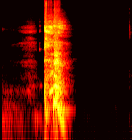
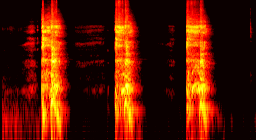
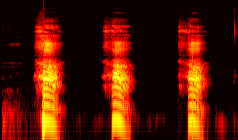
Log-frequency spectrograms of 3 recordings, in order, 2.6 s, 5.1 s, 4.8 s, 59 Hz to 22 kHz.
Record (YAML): cough_length: 2.6 s
cough_amplitude: 32768
cough_signal_mean_std_ratio: 0.34
three_cough_length: 5.1 s
three_cough_amplitude: 32768
three_cough_signal_mean_std_ratio: 0.41
exhalation_length: 4.8 s
exhalation_amplitude: 32768
exhalation_signal_mean_std_ratio: 0.37
survey_phase: beta (2021-08-13 to 2022-03-07)
age: 45-64
gender: Male
wearing_mask: 'No'
symptom_none: true
smoker_status: Never smoked
respiratory_condition_asthma: false
respiratory_condition_other: false
recruitment_source: REACT
submission_delay: 1 day
covid_test_result: Negative
covid_test_method: RT-qPCR
influenza_a_test_result: Negative
influenza_b_test_result: Negative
